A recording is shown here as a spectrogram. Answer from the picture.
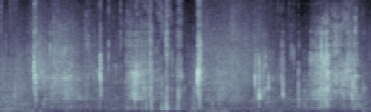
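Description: Close-miked biting and chewing of spicy mutton curry eaten by hand: irregular wet mouth clicks, smacks and crunches.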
